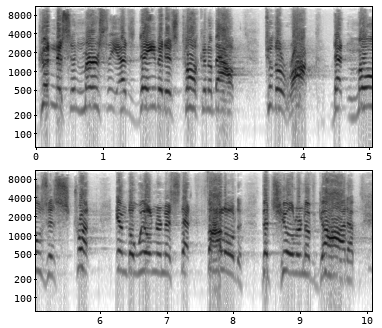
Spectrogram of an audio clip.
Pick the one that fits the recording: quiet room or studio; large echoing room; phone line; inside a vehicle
large echoing room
